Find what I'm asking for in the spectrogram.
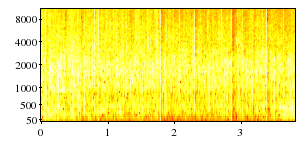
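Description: Audience at a film screening discussion with Céline Sciamma and Adèle Haenel bursting into applause, a dense, sustained clapping from a full room, loud and continuous with scattered sharper claps.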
